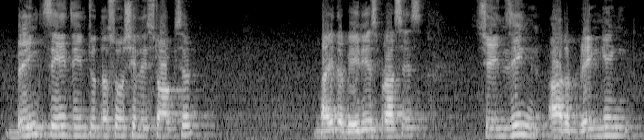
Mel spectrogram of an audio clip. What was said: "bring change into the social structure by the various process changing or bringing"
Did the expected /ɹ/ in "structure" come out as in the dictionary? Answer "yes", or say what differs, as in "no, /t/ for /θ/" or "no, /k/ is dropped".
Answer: no, /ɹ/ is dropped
